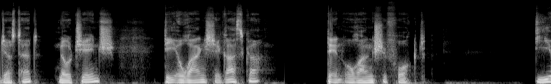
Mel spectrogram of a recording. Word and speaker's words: orange: Orange. In Danish, it's spelled the same, but it's pronounced differently. Listen up here how it's pronounced in Danish.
